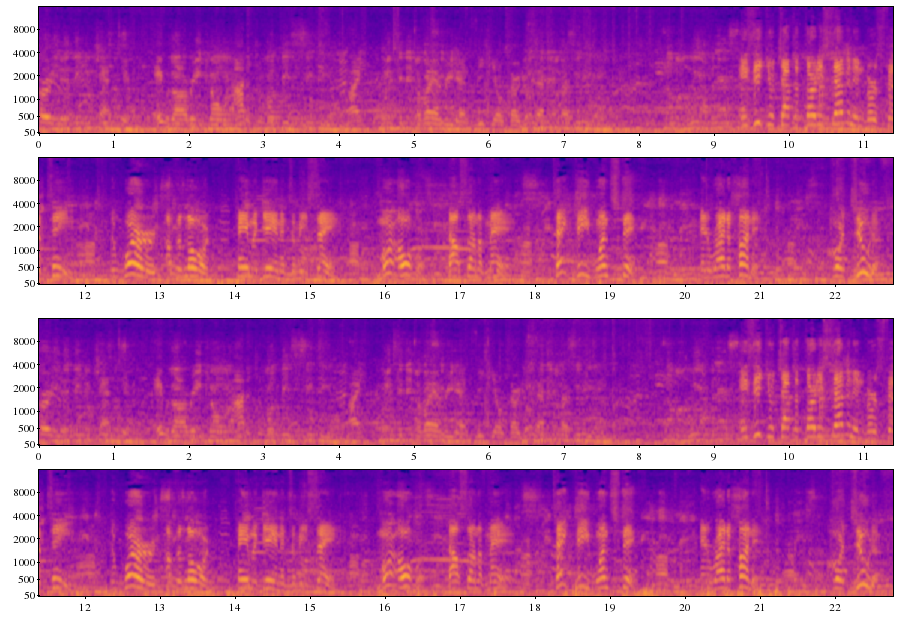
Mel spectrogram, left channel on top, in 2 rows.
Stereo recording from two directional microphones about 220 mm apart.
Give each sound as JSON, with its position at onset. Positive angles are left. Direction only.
{"t": 9.3, "sound": "speech", "side_deg": -20}
{"t": 22.0, "sound": "speech", "side_deg": -20}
